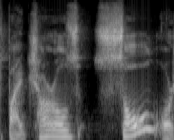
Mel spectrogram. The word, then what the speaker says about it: Soule: It's by Charles Soule, or Soule. I'm not sure how you pronounce his last name. It's Soule.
